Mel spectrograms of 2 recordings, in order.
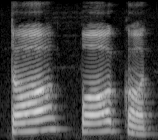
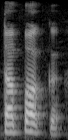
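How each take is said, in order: First: "तपक" slowly as त, प, क, with gaps; letter by letter. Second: Said in the usual way. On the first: Shown as a demonstration. Teacher sounding out "तपक" for learners, letter by letter. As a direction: pull "तपक" apart into three long syllables. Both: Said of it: "ऐसे पढ़ेंगे".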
